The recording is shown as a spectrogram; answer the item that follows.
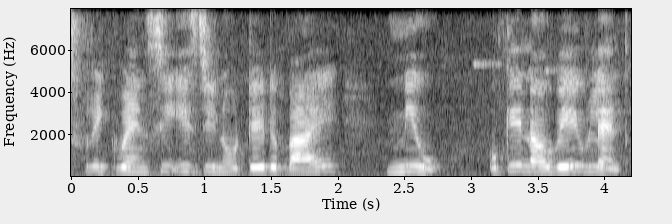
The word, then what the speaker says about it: nu: it is given by denoted by the letter new Nu U that is a pronunciation but new year you could see in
